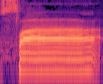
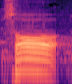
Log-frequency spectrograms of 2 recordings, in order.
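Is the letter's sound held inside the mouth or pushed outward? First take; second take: pushed outward; held inside. First: The sound is pushed out of the mouth. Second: The sound is held resonating inside the mouth. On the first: The speaker calls it wrong. "ما تقول صا تخرج الصوت" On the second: The speaker calls it right. "تجعله منحصر في الفم"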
